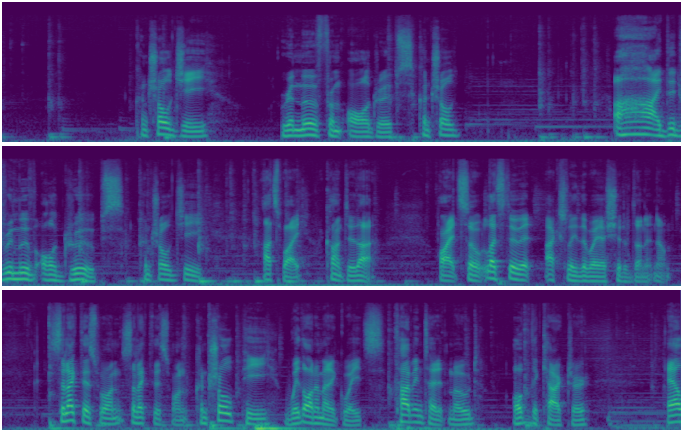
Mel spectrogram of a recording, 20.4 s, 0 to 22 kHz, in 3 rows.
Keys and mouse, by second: 0.0 click, 0.4 Tab, 1.6 ctrl+g, 3.9 ctrl+g, 5.8 ctrl+z, 6.7 ctrl+f, 8.1 ctrl+g, 9.0 ctrl+z, 9.3 ctrl+z, 10.4 Tab, 11.0 click, 13.0 click, 14.7 shift+click, 15.6 ctrl+p, 17.4 Tab, 17.8 click, 18.2 Tab, 18.3 click, 18.8 Tab, 20.0 l.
